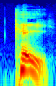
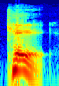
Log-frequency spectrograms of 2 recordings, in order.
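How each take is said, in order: First: K as "kei", e gliding into i; English diphthong. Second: K as katakana "kee", no i glide; Japanese long vowel. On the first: Teacher modelling correct letters, K with an English glide. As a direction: glide tightly to i in K. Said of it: "正確に発音しなければいけません". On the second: Teacher showing the mistake, K with a Japanese long vowel. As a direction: hold a long "e" in K. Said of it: "これも間違いですね". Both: Shown as a demonstration.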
